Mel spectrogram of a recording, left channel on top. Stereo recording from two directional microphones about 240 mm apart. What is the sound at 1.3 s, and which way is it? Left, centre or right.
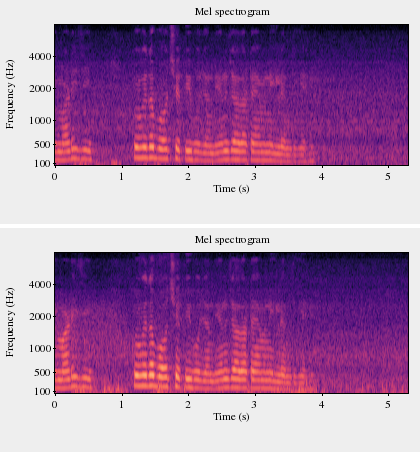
Speech, centre.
